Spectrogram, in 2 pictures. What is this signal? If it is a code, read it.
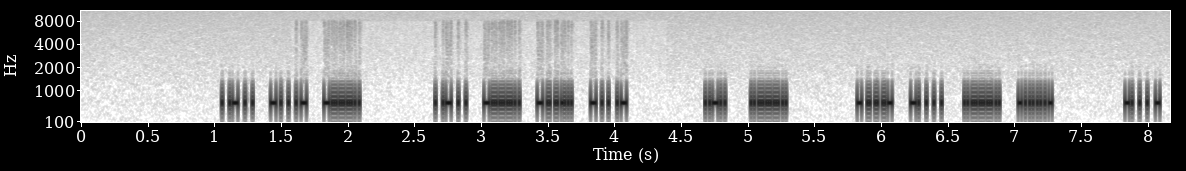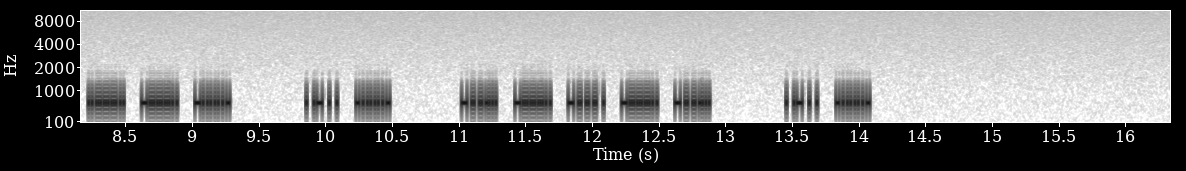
Hellschreiber (Feld-Hell, 122.5 baud), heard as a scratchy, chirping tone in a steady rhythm, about 650 Hz. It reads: THE TERM IS ALSO USED TO REFER TO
